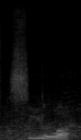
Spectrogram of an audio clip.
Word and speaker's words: Selah: terms of their pronunciation it's Zilla see luck s-e-l-8-h let's see the Vikings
